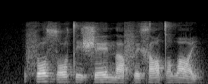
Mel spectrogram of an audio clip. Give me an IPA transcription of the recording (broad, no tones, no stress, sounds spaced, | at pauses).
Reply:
f ɵ zˤ o t i ʃ e n a f e x a dˤ ʏ ðˤ i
